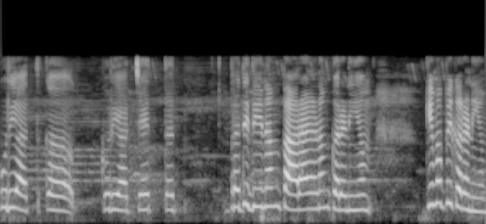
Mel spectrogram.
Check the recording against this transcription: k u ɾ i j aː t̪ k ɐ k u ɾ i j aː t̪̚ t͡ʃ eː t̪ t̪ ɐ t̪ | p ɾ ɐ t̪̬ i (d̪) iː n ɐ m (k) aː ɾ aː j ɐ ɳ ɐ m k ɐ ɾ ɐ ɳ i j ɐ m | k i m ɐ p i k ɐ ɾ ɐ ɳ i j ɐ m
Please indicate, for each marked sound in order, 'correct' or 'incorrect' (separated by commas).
correct, incorrect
